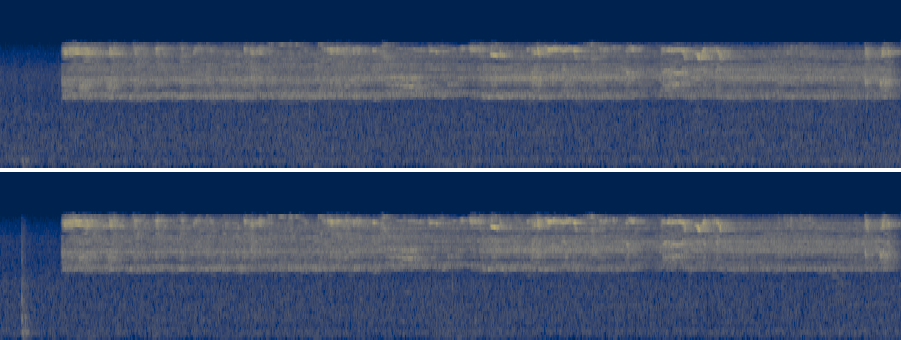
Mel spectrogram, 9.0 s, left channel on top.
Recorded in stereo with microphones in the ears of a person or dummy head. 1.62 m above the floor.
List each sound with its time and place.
0.6 s a drill: 10° right (ahead or behind), 1.9 m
